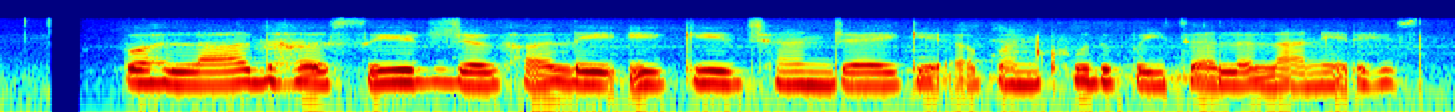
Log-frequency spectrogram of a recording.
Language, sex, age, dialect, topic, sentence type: Chhattisgarhi, female, 51-55, Northern/Bhandar, banking, statement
